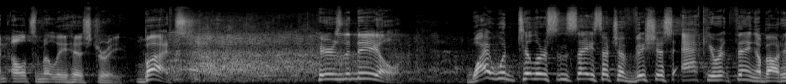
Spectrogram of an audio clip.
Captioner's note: laughter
